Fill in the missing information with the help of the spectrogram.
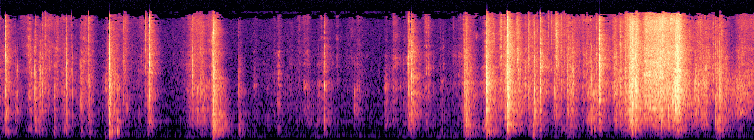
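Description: Cardboard toy box and its plastic tray being handled and opened: scattered clicks, taps and scrapes, then a longer, louder sliding and rustling scrape about nine to ten seconds in as the plastic insert comes out of the box.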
